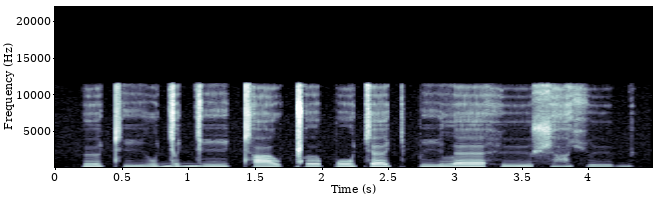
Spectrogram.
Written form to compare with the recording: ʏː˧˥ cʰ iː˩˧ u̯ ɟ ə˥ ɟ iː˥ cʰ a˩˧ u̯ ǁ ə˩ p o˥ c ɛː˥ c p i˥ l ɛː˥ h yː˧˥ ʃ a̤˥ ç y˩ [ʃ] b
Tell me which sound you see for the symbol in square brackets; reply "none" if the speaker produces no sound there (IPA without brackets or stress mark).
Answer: none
